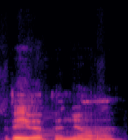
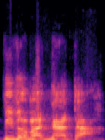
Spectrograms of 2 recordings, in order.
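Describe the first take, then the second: First: It is said flatly, without enthusiasm. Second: It is said with lively zest.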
